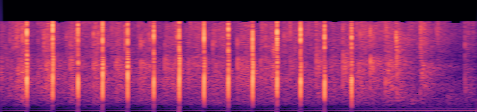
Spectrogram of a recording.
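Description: Audience applause with a steady, even beat of sharp claps about four per second standing out above a dense wash of scattered clapping, gradually thinning toward the end. No one speaks.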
